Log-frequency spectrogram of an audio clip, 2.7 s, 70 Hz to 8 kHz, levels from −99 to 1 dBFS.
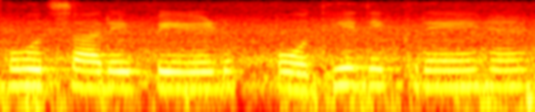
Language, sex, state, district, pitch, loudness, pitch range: Hindi, female, Punjab, Pathankot, 205 Hz, -15 LUFS, 195-215 Hz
